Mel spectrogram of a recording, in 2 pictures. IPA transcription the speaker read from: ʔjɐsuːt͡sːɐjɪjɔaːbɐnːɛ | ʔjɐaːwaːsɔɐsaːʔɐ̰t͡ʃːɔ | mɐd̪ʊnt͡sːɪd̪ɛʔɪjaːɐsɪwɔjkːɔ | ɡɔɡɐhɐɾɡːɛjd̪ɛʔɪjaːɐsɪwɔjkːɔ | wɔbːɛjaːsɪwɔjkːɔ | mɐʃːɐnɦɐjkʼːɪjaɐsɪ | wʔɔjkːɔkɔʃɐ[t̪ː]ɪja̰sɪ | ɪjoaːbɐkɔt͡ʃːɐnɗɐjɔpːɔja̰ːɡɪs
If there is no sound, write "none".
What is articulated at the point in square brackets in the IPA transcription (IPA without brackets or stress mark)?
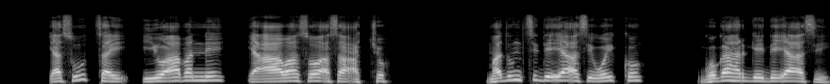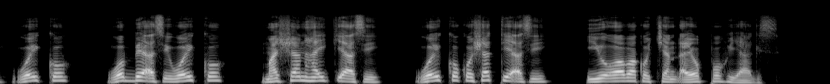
t̪ː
